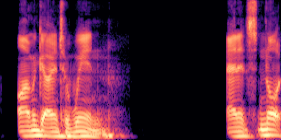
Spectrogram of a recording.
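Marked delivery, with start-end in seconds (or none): none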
